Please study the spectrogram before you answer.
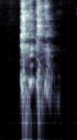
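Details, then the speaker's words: Persistent cough in a person who feels worse and plans an urgent care visit; harsh cough in one to two bursts, no wheeze or stridor. "But I hope this cough goes away."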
